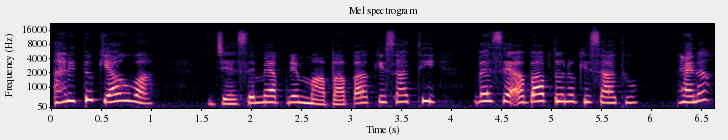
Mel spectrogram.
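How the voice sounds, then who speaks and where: A woman voicing a gentle, dutiful young village bride in a cartoon story, sweet and reassuring. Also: high voice, a little slow, pitched above the performer's own voice. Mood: cheerful, comforting.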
